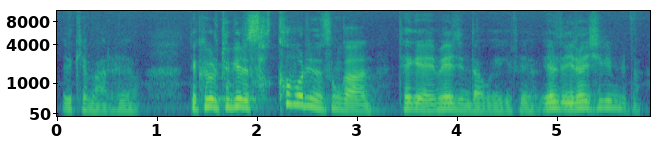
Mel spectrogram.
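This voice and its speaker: A fairly high-pitched, warm-toned man with lively intonation addresses an audience as a middle-aged clinic director. His subject is communication, which he unpacks slowly while acting out numerous example quotes.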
